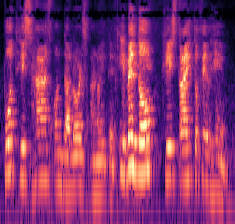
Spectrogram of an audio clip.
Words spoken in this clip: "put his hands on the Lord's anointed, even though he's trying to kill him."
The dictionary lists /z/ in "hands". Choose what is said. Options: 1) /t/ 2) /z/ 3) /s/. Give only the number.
3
